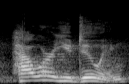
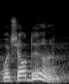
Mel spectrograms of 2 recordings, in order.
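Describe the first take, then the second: First: Said in the usual way. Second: Light Texan accent, pitched up. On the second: Shown as a demonstration. Preacher showing how Texans greet, light Texan accent. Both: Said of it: "you'll start talking like a Texan".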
